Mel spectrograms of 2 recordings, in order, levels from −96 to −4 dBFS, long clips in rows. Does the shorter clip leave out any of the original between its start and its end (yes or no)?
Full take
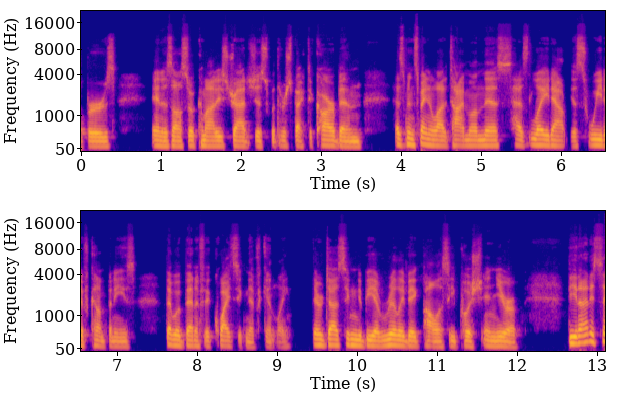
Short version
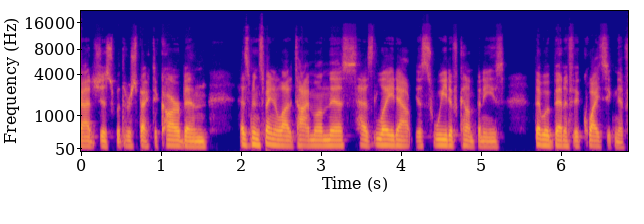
no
